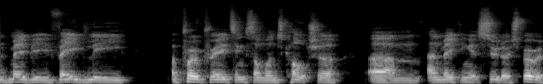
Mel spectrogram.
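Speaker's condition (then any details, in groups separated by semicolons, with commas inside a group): No condition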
